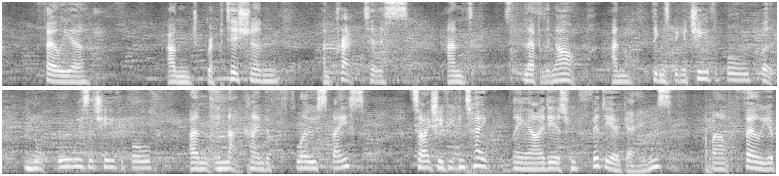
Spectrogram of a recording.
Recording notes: It’s the first in our very, very late miniseries recorded at the Playful Learning 2023 conference!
